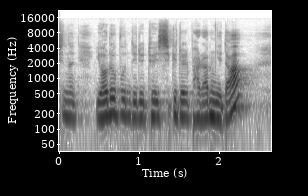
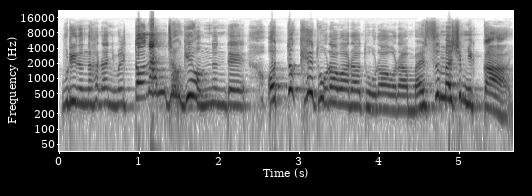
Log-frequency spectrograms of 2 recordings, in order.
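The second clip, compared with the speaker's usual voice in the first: high, loud, tearful retort; defiant talking back; 9 semitones higher, 4 dB louder than usual. Acted. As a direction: talk back, half crying. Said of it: "이렇게 이게 대드는 거예요".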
